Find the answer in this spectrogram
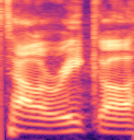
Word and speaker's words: Tallarico: My question to you is, what does James Tallarico have to do? Did I pronounce his name right? Yes.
